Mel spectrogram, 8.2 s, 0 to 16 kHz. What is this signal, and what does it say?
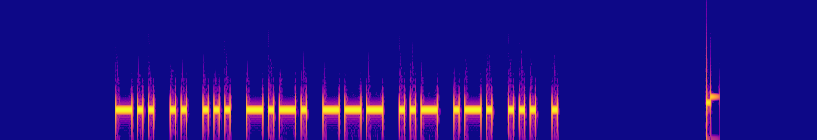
Morse code, heard as a keyed tone, about 22 wpm, 700 Hz. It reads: DISCOURSE
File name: 9 Letter Words - First 3 Letters Given - 22wpm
